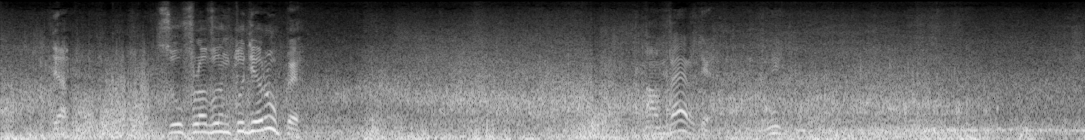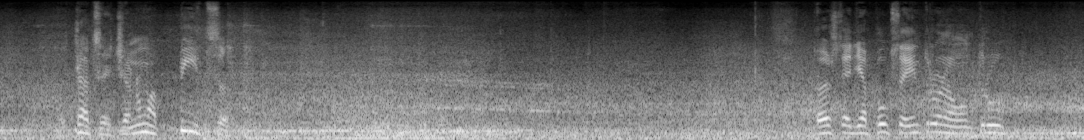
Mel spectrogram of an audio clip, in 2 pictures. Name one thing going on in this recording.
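Tyres rumble over paving stones.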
